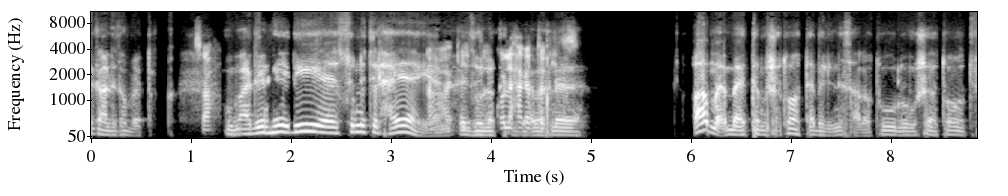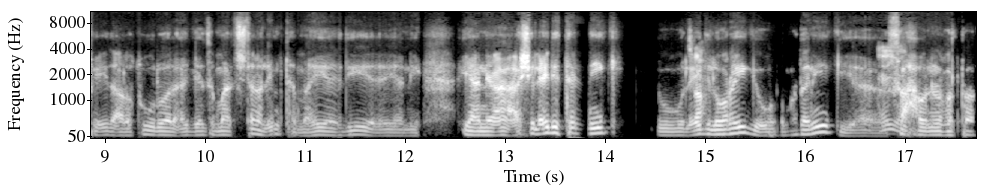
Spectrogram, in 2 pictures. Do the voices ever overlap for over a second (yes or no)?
yes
